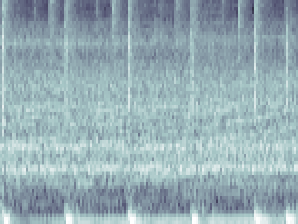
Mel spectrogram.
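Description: Heavy metal music: a male voice holds one long sung note over kick-drum hits about two a second.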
